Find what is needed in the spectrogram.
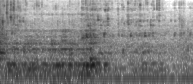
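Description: Water splashing into a stainless steel sink, fading out to a trickle and drips as the flow stops.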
